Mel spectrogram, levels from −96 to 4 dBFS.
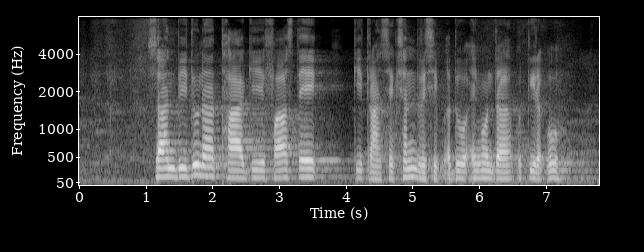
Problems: background sounds at intervals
